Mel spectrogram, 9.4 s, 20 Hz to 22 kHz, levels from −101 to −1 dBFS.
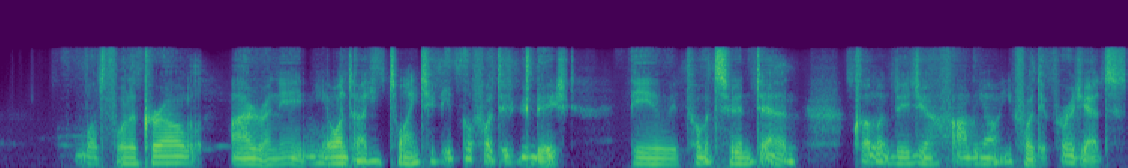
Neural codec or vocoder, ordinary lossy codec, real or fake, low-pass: codec, 16 kHz, 0.5 kbps, X-Codec, HuBERT features, trained on balanced general audio; none; fake; none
